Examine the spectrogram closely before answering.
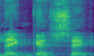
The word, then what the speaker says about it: lägger sig: in a word, but we can also pronounce it actually when one word ends with R and the next one starts with S. Han lägger sig, han lägger sig. So you see, you hear the sound sh because it's spelled lägger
